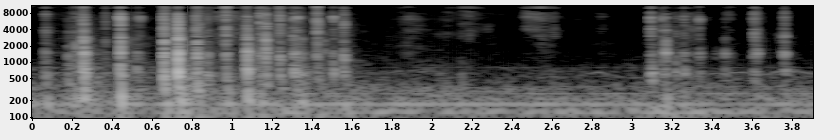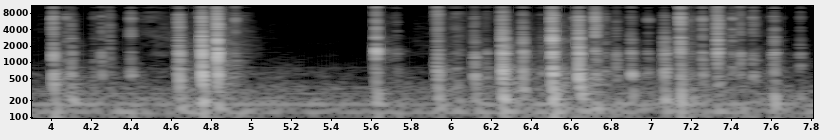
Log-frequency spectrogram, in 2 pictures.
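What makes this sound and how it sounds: Both hands type with fingertips and short nails on a laptop keyboard fitted with a dark silicone cover. Bursts of soft, muted taps with low thuds and brief bright clicks are broken by pauses near 2 and 5 seconds. A steady low hum runs underneath the whole time.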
